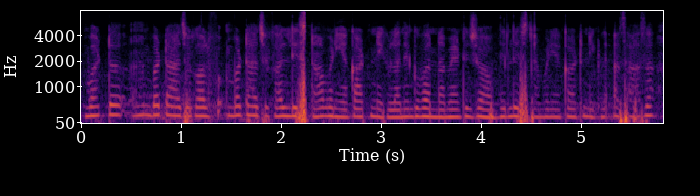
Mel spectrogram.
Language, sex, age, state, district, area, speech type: Dogri, female, 18-30, Jammu and Kashmir, Kathua, rural, spontaneous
